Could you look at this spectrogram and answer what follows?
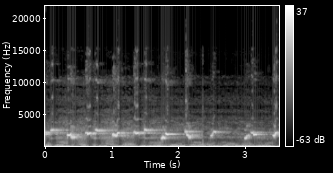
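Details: Yellow-vented bulbul song used as a lure to provoke other birds into singing and fighting: bright whistled notes around a steady pitch, each ending in a dropping slur, repeated rapidly and unevenly, over low rumbling background noise.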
